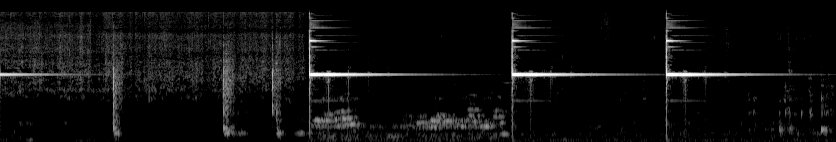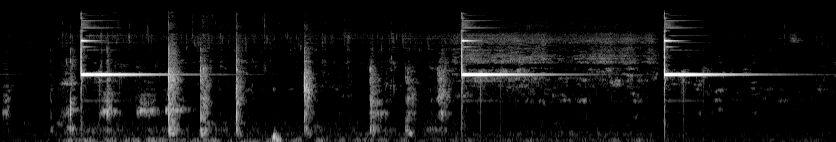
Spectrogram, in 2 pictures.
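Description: A bell-like ding repeated six times, each a single high chime that rings out and fades over about two seconds. Faint clicks and scrapes of a utensil stirring food in a frying pan sound between the chimes.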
